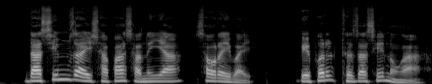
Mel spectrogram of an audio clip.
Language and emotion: Bodo, neutral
